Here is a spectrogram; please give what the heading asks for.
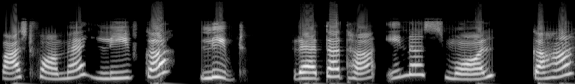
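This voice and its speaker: A woman teacher walks through a story one word at a time, asking and then answering her own questions. Her voice sits high and bright, and she talks slowly. The sound is dry and close. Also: no echo. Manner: asks questions then answers them, repeats words slowly. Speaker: English teacher. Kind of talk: bilingual English reading lesson.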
